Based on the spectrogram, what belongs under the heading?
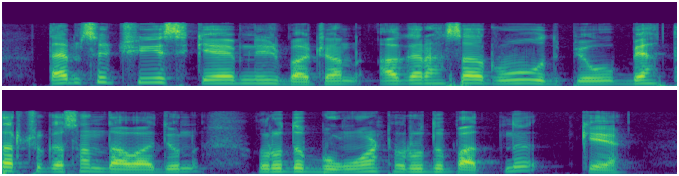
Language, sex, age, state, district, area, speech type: Kashmiri, male, 18-30, Jammu and Kashmir, Anantnag, rural, spontaneous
